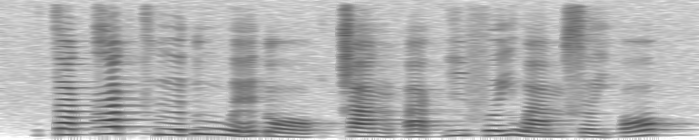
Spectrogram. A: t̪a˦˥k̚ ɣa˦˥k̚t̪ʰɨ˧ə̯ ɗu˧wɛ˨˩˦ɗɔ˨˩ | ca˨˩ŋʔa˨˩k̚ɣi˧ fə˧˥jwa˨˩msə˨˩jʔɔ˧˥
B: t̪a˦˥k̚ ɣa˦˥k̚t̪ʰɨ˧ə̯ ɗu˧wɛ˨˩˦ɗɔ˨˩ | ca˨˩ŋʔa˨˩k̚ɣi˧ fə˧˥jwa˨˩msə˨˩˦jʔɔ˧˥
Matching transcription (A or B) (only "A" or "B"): A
